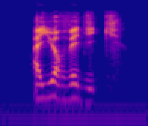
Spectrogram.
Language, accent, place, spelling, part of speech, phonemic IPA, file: French, France, Lyon, ayurvédique, adjective, /a.jyʁ.ve.dik/, LL-Q150 (fra)-ayurvédique.wav
- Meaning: Ayurvedic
